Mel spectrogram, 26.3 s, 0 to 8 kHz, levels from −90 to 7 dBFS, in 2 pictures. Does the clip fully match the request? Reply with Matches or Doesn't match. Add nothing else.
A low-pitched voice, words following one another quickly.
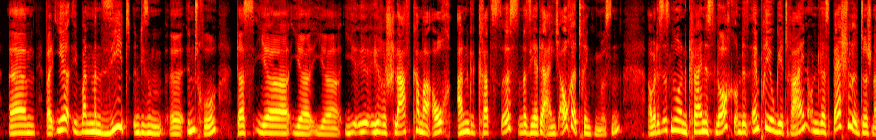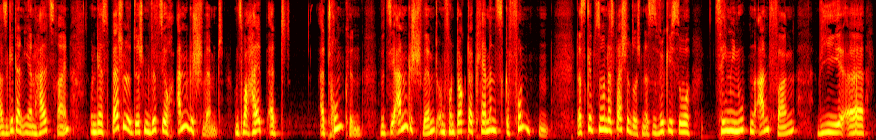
Doesn't match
